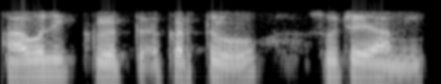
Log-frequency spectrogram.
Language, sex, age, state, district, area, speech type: Sanskrit, male, 45-60, Karnataka, Dakshina Kannada, urban, conversation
